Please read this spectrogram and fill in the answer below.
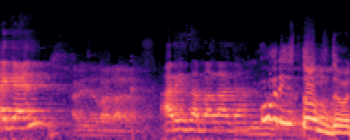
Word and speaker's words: Arrizabalaga: Arrizabalaga.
